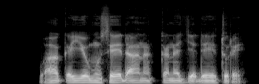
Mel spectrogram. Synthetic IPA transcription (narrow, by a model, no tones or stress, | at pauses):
waːkʼɐjːɔmʊse̞ːᶑaːnɐkːɐnɐd͡ʒɛᶑe̞ːt̪ʊɾʔɛ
